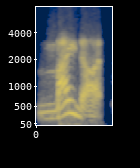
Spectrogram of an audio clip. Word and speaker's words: Minot: It's Minot, actually. It's Minot, is it? Oh, how funny. Yes. I pronounce it in the French way, right? So Minot.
